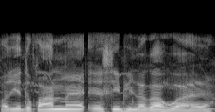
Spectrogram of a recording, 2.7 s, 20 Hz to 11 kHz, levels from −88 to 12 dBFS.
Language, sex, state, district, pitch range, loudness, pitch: Hindi, male, Jharkhand, Ranchi, 125-140 Hz, -12 LUFS, 130 Hz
